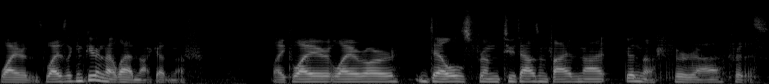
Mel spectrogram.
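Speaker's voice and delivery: plain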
